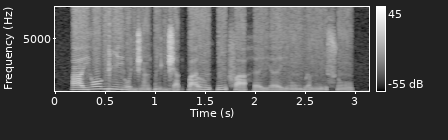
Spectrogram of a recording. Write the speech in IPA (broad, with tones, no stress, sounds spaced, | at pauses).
a˧ j ɔ˦ ɡ i˧ j o˨ d͡ʒ ã˧ k͡p i˨ d͡ʒ a˨ k͡p a˨˦ l ũ˦ k͡p ĩ˧ f a˨ h ɛ˨ j ɛ˧ j ũ˦ b ɛ˧ m i˦ s ũ˦˨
